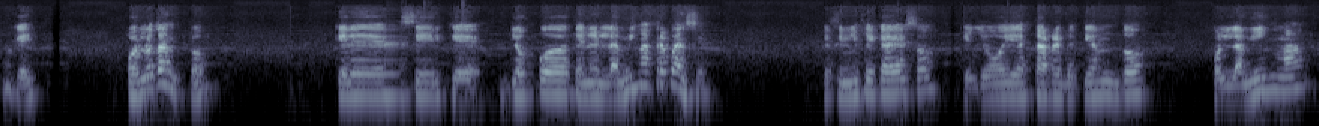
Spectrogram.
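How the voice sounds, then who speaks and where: A man teaching a physics class over a video call, constantly checking in with his students by asking if it's clear. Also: medium pitch, fairly bright tone. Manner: checks in with "ok?" after nearly every phrase. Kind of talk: online class explanation. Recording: muffled lo-fi audio.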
